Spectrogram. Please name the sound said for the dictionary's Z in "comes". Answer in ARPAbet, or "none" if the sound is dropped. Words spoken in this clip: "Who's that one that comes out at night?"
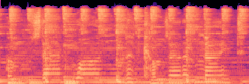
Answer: Z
